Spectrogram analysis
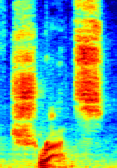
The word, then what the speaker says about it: Shratz: It's Shratz. I mean, I used to say my name before a video, but I don't anymore, so I can see why you would get it. But like shh, like you're quieting somebody.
